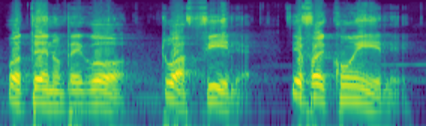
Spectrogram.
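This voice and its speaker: A man voicing a jealous, hot-tempered Italian husband with an Italian accent, fast and scolding. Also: mid-range voice, very animated, slightly rough. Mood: angry.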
